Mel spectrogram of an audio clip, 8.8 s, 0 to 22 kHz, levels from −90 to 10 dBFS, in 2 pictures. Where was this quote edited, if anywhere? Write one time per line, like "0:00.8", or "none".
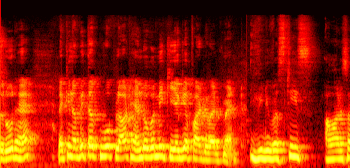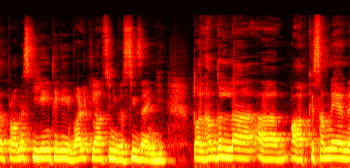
0:03.0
